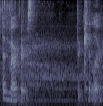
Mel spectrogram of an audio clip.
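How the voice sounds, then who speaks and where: A woman's voice: measured pace, lightly acted. A woman acting a tormented captive fighting for control in a video game, distressed and struggling. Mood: strained, disoriented. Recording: roomy echo, loud noisy ambience.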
